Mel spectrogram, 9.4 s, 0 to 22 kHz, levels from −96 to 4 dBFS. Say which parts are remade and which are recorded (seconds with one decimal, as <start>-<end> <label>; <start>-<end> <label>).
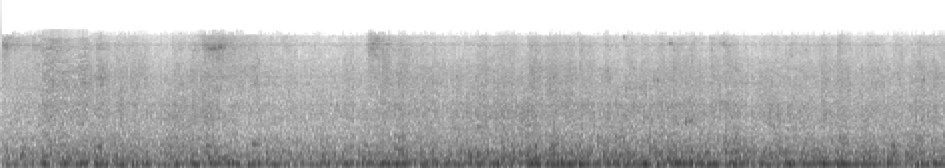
0.0-9.5 recorded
